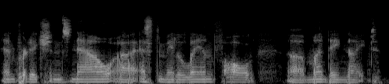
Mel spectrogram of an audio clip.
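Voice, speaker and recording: A man giving live space mission commentary in a measured, factual announcing manner. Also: on the low side, completely flat delivery, a bit bright, dry recording.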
